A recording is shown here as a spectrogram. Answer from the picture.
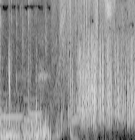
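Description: Running footsteps on a rocky trail with wind rumbling on the microphone, over background music; about halfway through the footsteps stop and a rush of hiss follows.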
